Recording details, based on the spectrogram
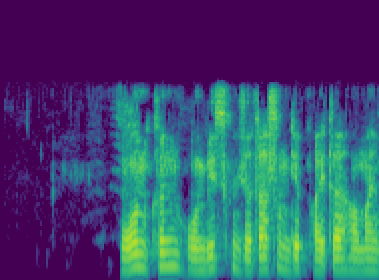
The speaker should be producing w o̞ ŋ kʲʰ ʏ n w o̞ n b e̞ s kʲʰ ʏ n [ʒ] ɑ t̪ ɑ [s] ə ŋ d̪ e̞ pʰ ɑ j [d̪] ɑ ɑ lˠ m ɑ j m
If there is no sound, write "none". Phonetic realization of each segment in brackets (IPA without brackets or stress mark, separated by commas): ʒ, s, t̪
